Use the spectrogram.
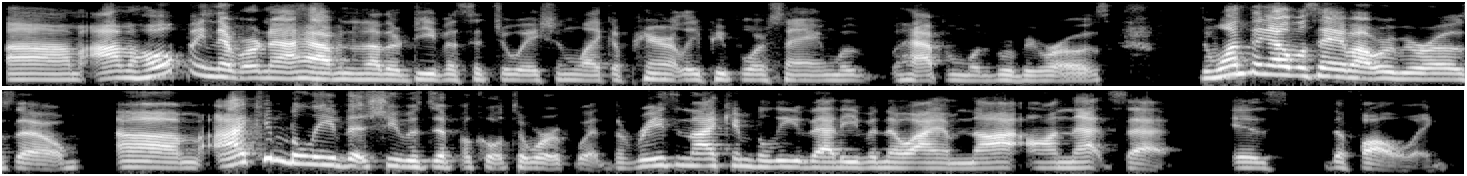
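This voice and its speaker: A woman's voice: deep voice, quick pace. A woman hosting a fan recap show, giving casual, opinionated TV commentary in a blunt, sweary way. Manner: blunt, sweary, animated mock-quoting.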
